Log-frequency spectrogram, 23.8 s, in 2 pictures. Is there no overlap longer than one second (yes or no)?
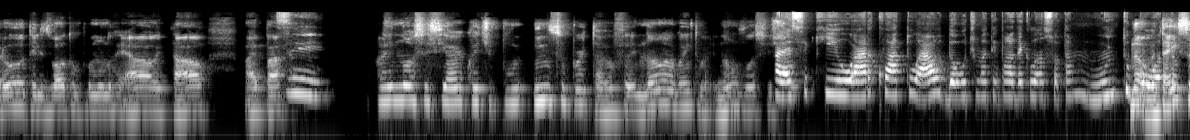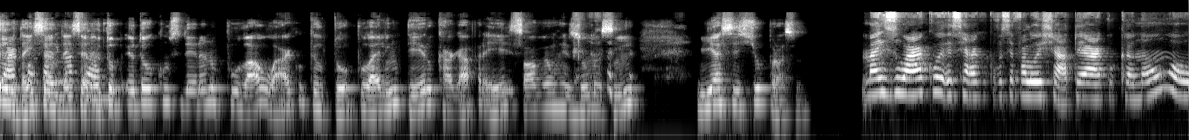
no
